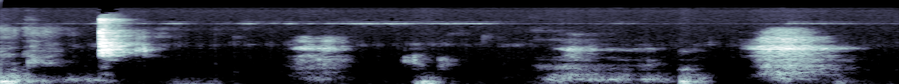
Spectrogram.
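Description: A run of short, irregular handling sounds as a stainless steel syringe is picked up and dipped into a plastic bottle of hydraulic fluid to draw oil, with a brief hiss about half a second in.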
